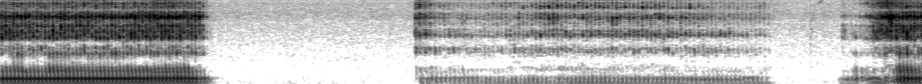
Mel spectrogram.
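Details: Heavy snoring: loud, rough, drawn-out rattling snores separated by brief pauses.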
